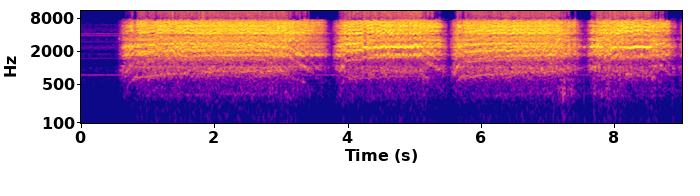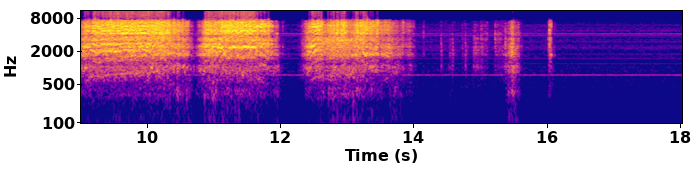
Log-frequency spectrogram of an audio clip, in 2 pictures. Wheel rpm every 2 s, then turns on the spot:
70, 150, 130, 150, 140, 120, 90, 10, 0.
6-8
